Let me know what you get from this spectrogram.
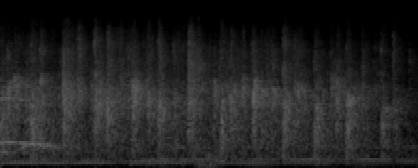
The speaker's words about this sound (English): Come. Let us clap for her as she comes.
